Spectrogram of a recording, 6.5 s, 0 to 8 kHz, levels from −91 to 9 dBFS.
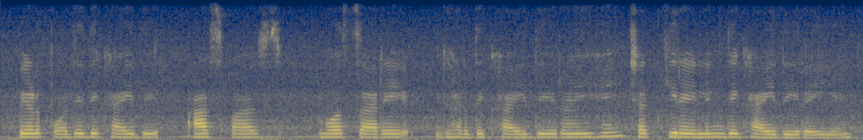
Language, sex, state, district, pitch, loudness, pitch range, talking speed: Hindi, female, Bihar, Madhepura, 195 Hz, -18 LUFS, 190-200 Hz, 165 wpm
